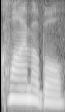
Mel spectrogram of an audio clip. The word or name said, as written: climbable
